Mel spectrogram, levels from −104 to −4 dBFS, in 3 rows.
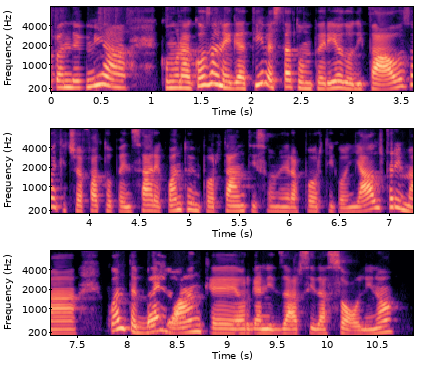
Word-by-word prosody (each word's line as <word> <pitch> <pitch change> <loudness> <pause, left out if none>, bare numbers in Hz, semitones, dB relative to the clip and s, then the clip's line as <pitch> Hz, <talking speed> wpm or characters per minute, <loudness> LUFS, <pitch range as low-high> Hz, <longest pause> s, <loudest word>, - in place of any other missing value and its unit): pandemia 230 +2 +2 0.3
come 215 0 -2
una 210 -2 +3
cosa 310 +6 +5
negativa, 210 - +4
è - - 0
stato 240 -2 +1
un 190 -2 -3
periodo 190 0 +1
di 170 0 -4
pausa 200 - +4
che - - -17
ci 180 - -7
ha - - -2
fatto 175 0 -5
pensare 165 +1 -3
quanto 215 +5 -2
importanti 170 -1 -3
sono 160 0 -11
i 155 - -5
rapporti 155 +2 -8
con 140 -1 -10
gli 155 +2 -5
altri, 275 - +1
ma 145 -5 -1 0.3
quanto 305 +3 +2
è - - -1
bello 225 +8 +1
anche 175 -5 0
organizzarsi 150 -1 -1
da 145 -1 -2
soli, 140 0 -2
no? 205 +5 -1
185 Hz, 180 wpm, -24 LUFS, 155-220 Hz, 0.3 s, cosa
